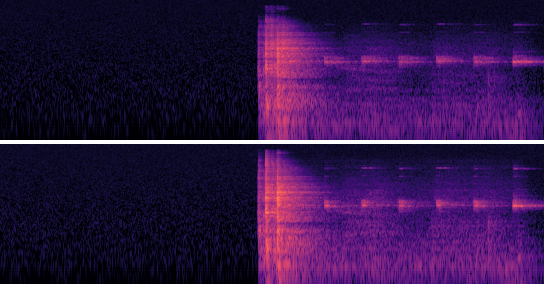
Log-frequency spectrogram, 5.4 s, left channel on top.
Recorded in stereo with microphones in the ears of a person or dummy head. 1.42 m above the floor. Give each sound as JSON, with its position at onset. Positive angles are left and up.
{"t": 2.6, "sound": "an alarm", "side_deg": -20, "distance_m": 0.8}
